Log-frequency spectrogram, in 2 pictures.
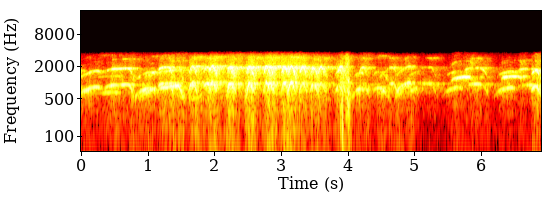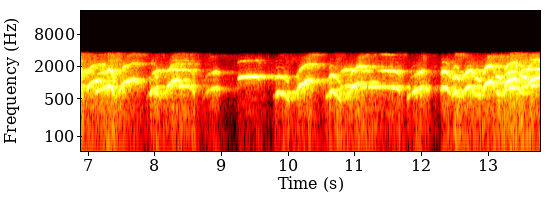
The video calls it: Western hoolock gibbon sounds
